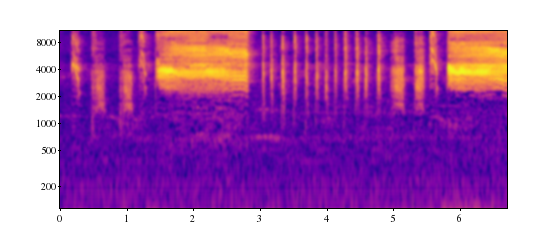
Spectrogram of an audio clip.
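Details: Streaked weaver song: scattered chips, then a long harsh sizzling buzz, then a quick series of about a dozen dry ticking notes that ends in another buzzy sizzle.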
